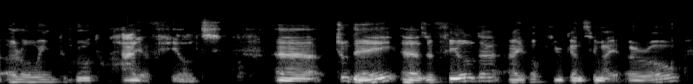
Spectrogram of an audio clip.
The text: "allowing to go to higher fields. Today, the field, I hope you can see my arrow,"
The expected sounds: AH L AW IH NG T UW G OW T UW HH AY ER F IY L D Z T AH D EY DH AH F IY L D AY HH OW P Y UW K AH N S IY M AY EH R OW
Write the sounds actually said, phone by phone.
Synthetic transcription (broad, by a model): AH L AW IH NG T UW G OW T UW HH AY ER F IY L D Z T AH D EY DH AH F IY L D AY HH OW P Y UW K AH N S IY M AY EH R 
